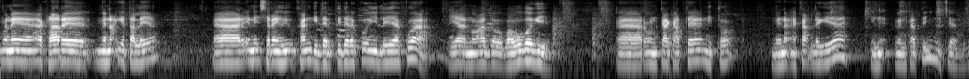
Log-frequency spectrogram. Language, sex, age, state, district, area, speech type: Santali, male, 60+, Jharkhand, Bokaro, rural, spontaneous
